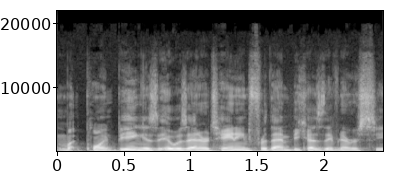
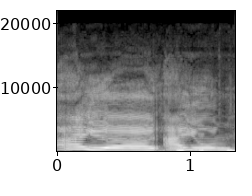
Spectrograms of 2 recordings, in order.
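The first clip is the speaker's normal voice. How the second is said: very high, very slow, drawn-out sweet voice; 11 semitones higher than usual. Imitating a fighter's post-fight interview: imitating Anderson Silva's soft voice. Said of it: "sound like".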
